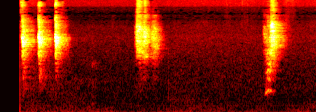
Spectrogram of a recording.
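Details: Budgerigar (Melopsittacus undulatus), talking.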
